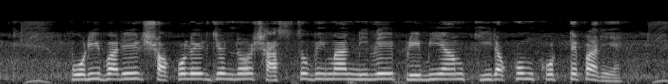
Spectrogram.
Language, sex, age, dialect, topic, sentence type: Bengali, female, 60-100, Standard Colloquial, banking, question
